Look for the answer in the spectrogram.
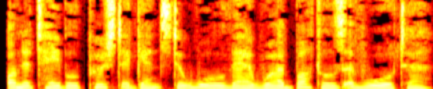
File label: en gb on a table pushed against a wall there were bottles of water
